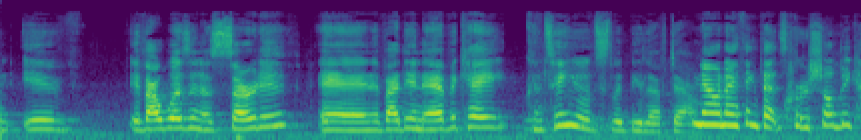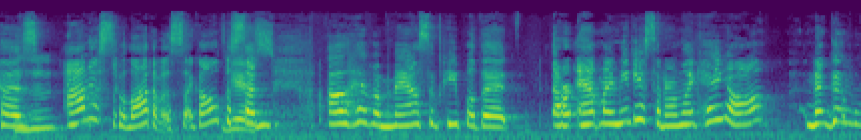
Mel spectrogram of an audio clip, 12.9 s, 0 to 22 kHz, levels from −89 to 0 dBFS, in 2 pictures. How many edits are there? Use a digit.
4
